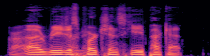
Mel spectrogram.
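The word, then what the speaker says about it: Regis Korchinski-Paquet: I always struggle to pronounce the person from Toronto. – Regis Porcinski Paquette. – Thank you.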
